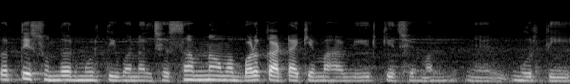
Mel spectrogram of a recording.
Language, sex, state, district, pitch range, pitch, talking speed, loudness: Maithili, female, Bihar, Begusarai, 175-200 Hz, 185 Hz, 180 wpm, -18 LUFS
